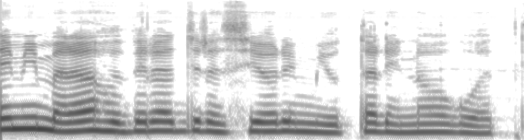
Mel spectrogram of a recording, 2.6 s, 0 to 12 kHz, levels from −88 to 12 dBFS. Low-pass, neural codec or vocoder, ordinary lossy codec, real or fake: none; none; none; real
